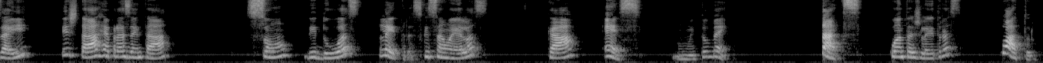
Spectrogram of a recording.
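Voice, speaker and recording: A woman's voice: a little high, sharp tone. A woman teacher giving a patient phonics lesson to children, spelling out letters, asking questions and praising the answers.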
